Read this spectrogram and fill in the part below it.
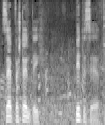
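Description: An actor playing an obliging drinks and snack vendor in a German radio play. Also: male voice, lowish voice, animated, a crowd in the background. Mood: chatty. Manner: drawn-out hawking and small talk. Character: street-side drinks vendor, obliging male. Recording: busy crowded outdoor ambience.

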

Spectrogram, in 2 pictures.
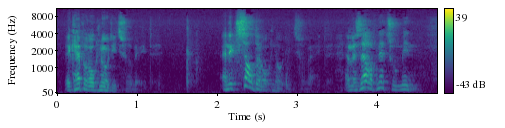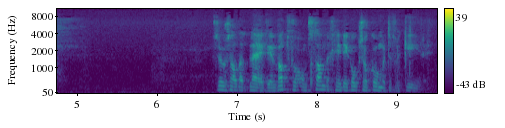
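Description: An actor playing a proud, sceptical, disillusioned aristocratic brother in a Dutch radio drama, dry, reserved and firm in manner. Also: male voice, mid-range voice, sing-song, brisk, long pauses, slight background noise, close to an everyday voice. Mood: firm, bitter.

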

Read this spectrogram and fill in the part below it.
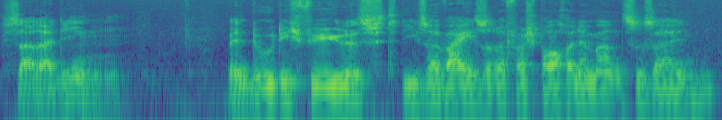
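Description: An older actor playing a wise, humble old merchant in a 1950s German radio drama, with measured, declamatory verse delivery. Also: male voice, on the low side, a little mellow. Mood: probing.

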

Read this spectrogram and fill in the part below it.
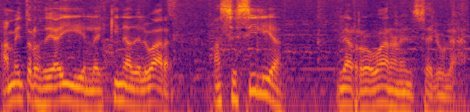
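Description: A man with a Rioplatense Argentine accent narrating a radio drama in a wry, theatrical way, with dramatic pauses. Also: lowish voice, expressive, darkish tone, soft background music.

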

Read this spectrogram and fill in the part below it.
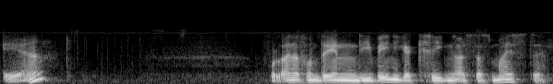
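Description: An actor playing a flirtatious, pushy courier in a German radio crime drama, wry and given to small hesitant stammers. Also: male voice, deep voice, unhurried. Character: flirtatious, pushy male courier passing through town. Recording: muffled phone-like old radio drama, faint noise.

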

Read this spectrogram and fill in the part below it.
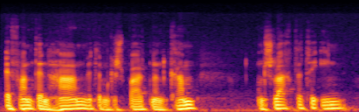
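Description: A man as a solemn storyteller narrating a 1950s radio drama, gravelly and husky. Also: deep voice, moderate pace, a little hiss or hum, natural voice. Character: solemn storyteller of Arabian Nights tales.

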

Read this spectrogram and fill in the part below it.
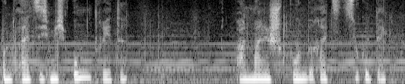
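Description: A young actor narrating in first person as a troubled young man in a literary radio drama, calm and measured. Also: fairly high pitch, over music, natural voice. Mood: reflective. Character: troubled young man looking back on his youth.

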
